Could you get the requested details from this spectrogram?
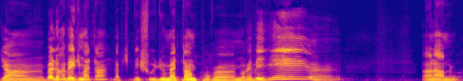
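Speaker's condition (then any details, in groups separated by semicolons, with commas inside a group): Profound congenital deafness, profound, from birth; speech heard by others as foreign accent, difficulty with foreign languages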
